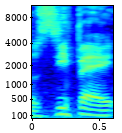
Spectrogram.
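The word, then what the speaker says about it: Xipe: Also, zipe is spelled X I P E.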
